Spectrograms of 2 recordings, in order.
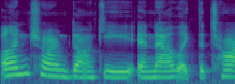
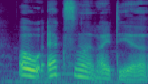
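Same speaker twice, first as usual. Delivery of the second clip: usual speaking voice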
